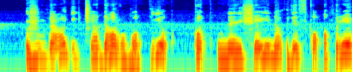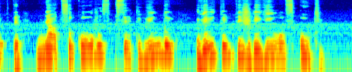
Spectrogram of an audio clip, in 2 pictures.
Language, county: Lithuanian, Alytus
